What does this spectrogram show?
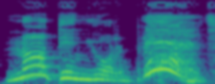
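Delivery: high, loud, drawn-out wail; shocked outcry. A narrator's reading. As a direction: cry out in horrified disbelief. Amigos exclaim in alarm.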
